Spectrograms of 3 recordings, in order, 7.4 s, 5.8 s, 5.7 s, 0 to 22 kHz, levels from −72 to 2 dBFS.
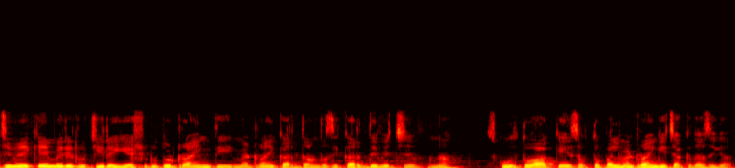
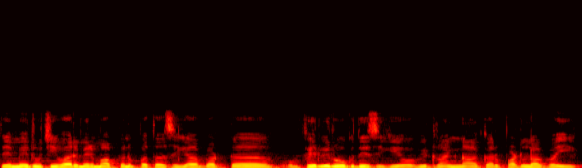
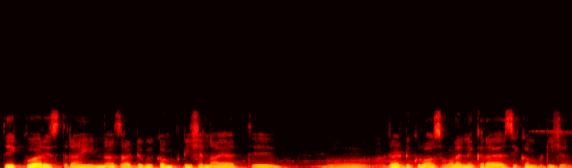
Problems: none marked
